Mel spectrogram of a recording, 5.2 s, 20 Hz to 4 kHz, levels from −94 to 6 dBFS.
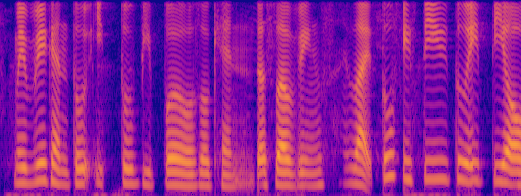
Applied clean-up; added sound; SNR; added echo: neural separator model SepFormer WHAM!.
